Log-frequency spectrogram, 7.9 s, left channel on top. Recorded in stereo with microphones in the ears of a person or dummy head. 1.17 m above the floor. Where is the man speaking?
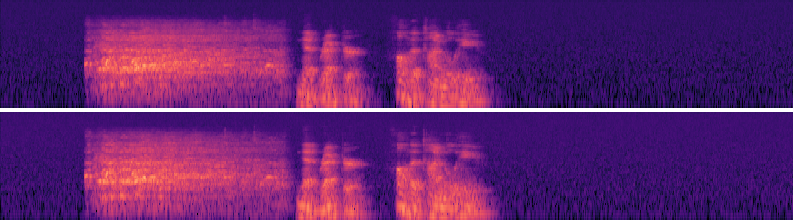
5° left (ahead or behind), 6 m.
